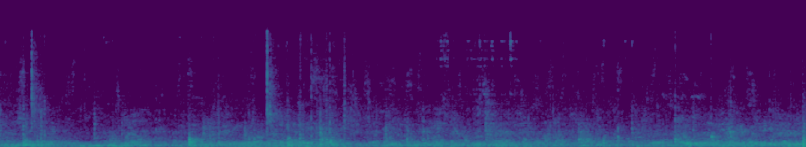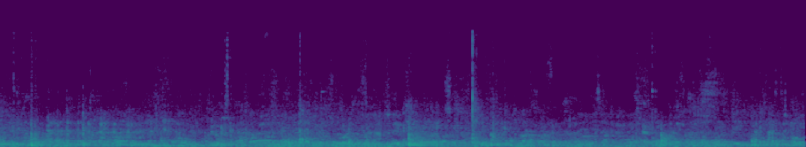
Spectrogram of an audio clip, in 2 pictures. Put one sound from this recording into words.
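A man speaks steadily through a microphone in a large hall.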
